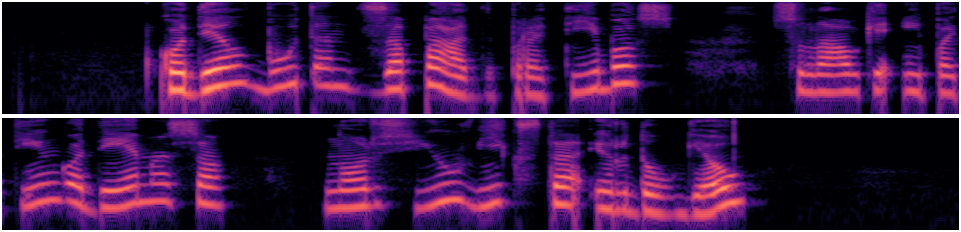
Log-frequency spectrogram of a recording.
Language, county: Lithuanian, Kaunas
